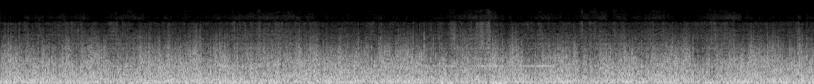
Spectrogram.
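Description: Wind rushing over the microphone beside a fast-moving passenger train coach, over the steady running noise of its wheels on the track.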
